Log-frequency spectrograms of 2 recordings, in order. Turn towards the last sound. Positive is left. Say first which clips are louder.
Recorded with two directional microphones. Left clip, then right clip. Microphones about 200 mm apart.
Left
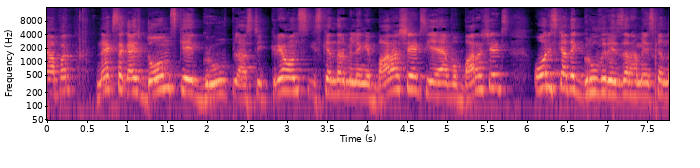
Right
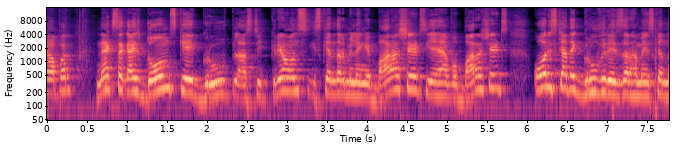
# right 4 dB
turn(degrees=-35)  # may be behind; listen again after turning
